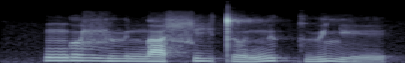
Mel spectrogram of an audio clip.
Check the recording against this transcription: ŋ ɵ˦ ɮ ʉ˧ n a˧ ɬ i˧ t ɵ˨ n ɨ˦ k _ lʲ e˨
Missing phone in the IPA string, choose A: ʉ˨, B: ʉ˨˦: B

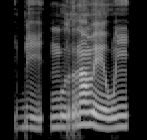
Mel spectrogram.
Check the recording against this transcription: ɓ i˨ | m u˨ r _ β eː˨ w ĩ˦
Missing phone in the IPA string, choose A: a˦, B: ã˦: B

